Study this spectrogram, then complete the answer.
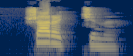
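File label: "шарӧдчыны", Komi, female; kpv audio dict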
